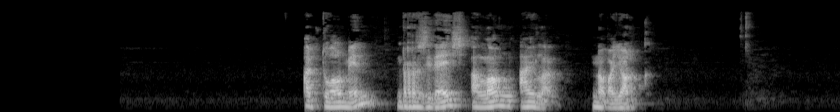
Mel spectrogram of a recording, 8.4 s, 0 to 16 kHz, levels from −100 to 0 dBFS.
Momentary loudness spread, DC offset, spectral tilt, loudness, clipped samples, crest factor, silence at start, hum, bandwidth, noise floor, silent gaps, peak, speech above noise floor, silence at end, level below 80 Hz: 11 LU; under 0.1%; -5.5 dB/octave; -25 LUFS; under 0.1%; 24 dB; 3.05 s; none; 11.5 kHz; -85 dBFS; none; -6 dBFS; 60 dB; 1.9 s; -62 dBFS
